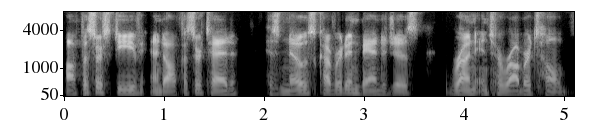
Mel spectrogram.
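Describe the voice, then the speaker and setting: A man's voice: lowish voice, fairly even intonation, normal speed, sharp tone, low-quality recording. A man reading stage directions as scripted narration for a table read.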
